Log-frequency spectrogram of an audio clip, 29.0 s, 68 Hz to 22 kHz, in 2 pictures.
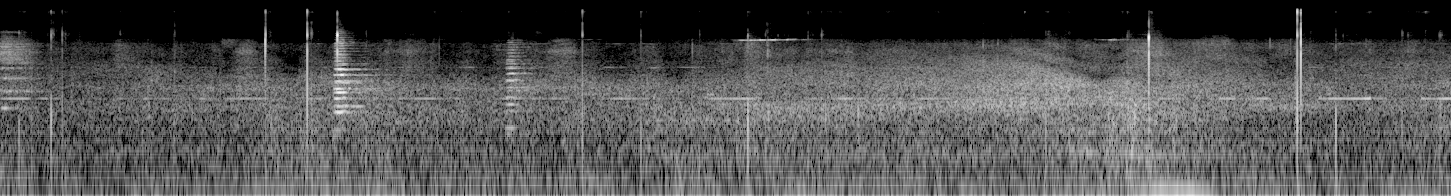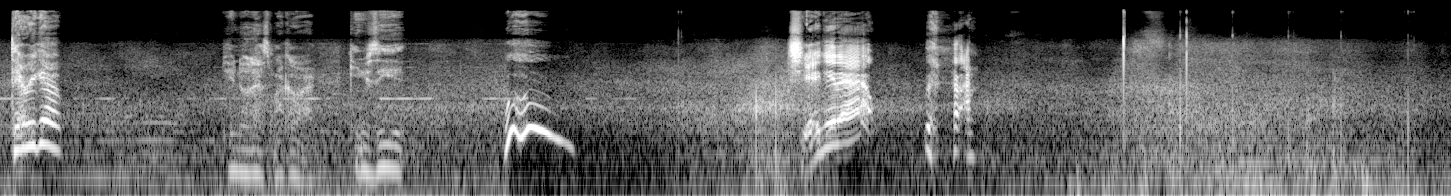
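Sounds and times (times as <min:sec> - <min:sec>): street traffic noise: 0:00.0 - 0:29.0
vehicle passing: 0:00.0 - 0:29.0.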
